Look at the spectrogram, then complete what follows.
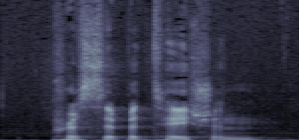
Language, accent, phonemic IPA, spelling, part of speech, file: English, US, /pɹɪˌsɪpɪˈteɪʃn̩/, precipitation, noun, En-us-precipitation.ogg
